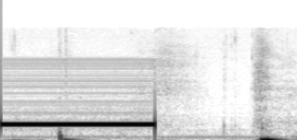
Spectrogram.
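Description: Ringback tone of a phone call placed to the caller's own number: one long, steady tone cuts off after about one and a half seconds, then near silence and a brief soft noise.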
